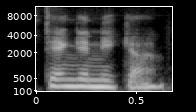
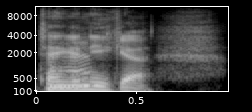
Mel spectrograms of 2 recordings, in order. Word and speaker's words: Tanganyika: It's Lake, tell me on its pronunciation, Tanganyika? Yes, Tanganyika. Tanganyika.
